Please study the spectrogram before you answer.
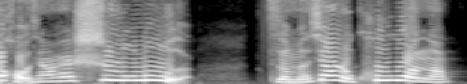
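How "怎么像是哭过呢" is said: ordinary delivery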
